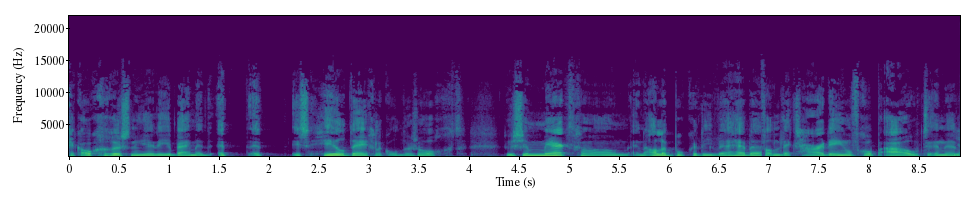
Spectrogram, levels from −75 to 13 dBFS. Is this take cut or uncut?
cut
